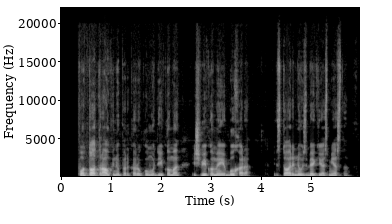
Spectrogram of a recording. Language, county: Lithuanian, Vilnius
